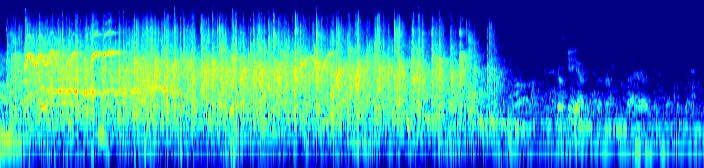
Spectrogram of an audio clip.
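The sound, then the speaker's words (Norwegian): A live audience claps to vote for its favourite story in a dense, steady burst of applause for about seven seconds, then it drops off sharply, leaving quieter voices talking. “Klapper du nå.”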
